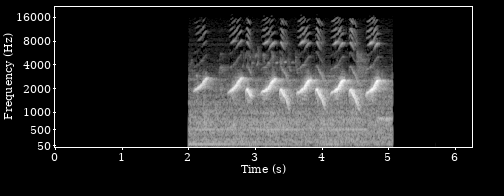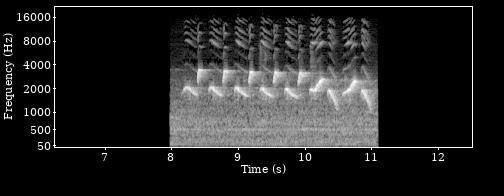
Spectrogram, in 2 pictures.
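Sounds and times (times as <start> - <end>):
red-crested cardinal singing short looping whistled phrases: 2.0 - 5.1, 8.2 - 11.1.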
